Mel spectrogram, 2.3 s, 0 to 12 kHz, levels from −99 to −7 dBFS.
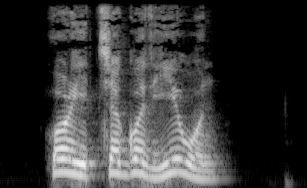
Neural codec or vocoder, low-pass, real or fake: none; 10.8 kHz; real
